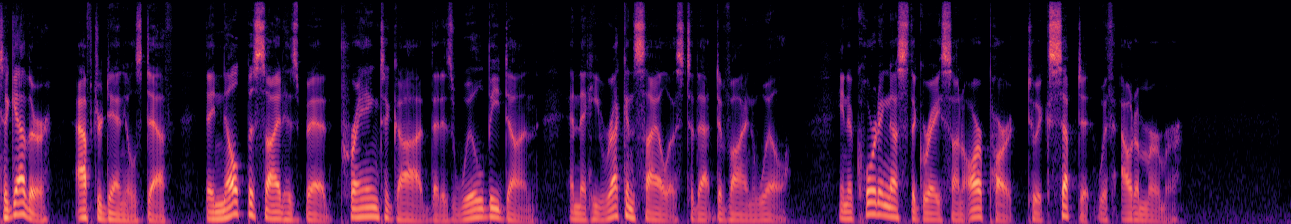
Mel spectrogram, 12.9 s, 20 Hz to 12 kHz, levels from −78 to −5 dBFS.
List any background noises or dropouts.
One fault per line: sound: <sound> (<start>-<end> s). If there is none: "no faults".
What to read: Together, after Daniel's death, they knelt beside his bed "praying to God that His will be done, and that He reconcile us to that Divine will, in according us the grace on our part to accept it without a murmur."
no faults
